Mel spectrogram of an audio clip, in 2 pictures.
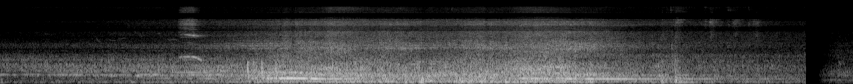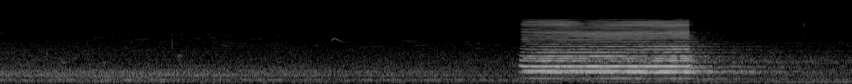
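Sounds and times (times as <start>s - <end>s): train wheels on rails: 0.0s - 10.8s.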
